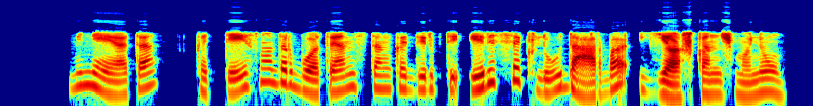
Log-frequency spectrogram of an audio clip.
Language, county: Lithuanian, Kaunas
